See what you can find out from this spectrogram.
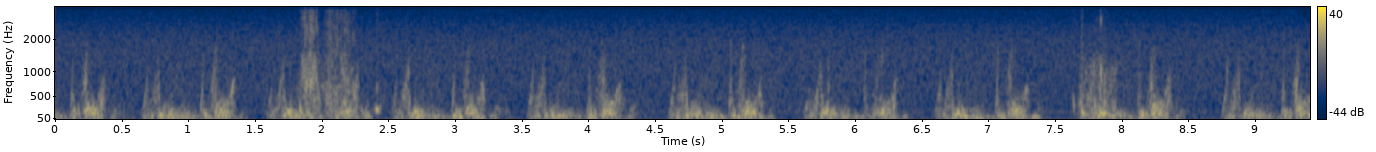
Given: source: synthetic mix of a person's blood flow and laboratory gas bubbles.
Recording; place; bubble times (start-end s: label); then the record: Doppler ultrasound of blood flow; precordium
1.81-2.48 s: bubbles
7.61-7.98 s: bubbles
From the record:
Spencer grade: 2 (many but less than half of the cardiac periods contain bubble signals, singularly or in groups); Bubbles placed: only in the low amplitude regions of the cardiac cycle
